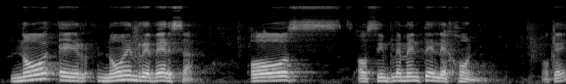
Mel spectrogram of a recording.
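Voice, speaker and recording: A man with a Colombian Spanish accent leads a lesson on prayer customs. His voice sits somewhat high, and he slows down to spell out each prayer word before moving on. He keeps checking with his listeners, asking whether they are with him. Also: a little mellow. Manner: explanatory, checks in often with "¿ok?" and "¿listo?". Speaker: rabbi teaching prayer customs.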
